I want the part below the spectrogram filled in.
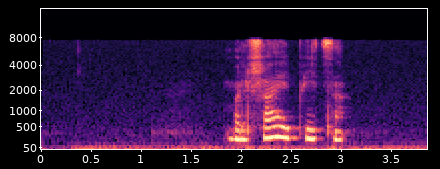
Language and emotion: Russian, neutral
